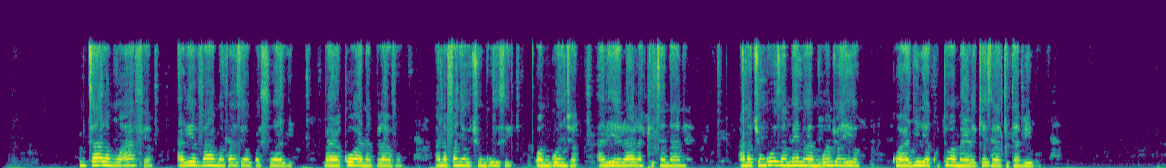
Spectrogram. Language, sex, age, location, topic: Swahili, female, 18-24, Dar es Salaam, health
